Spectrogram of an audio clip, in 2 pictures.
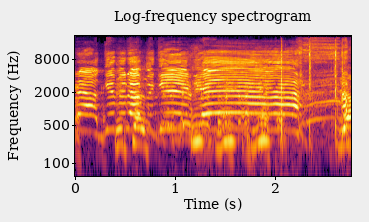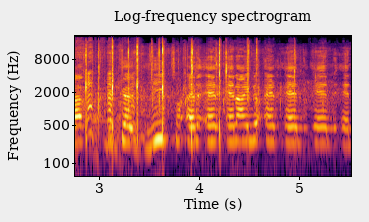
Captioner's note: shouting and cheering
